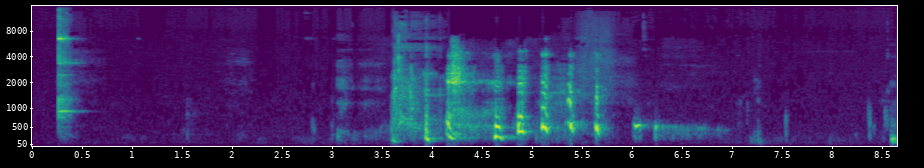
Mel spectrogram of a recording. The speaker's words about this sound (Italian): allora brindo con un vino spagnolo che è uno dei miei eh, preferiti, che è un albarigno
